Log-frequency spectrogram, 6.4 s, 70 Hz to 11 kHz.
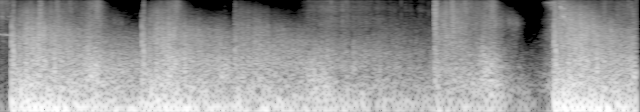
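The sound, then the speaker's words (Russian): Explosions from TNT cannons shelling homes at night in a Minecraft world: a series of loud, deep booms, each followed by a rumbling decay, with a brief lull before a final heavy blast. “Умудрились в диких землях неподалеку пристроить незаметно 3 ТНТ-пушки. И как-то ночью начали обстрел.”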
